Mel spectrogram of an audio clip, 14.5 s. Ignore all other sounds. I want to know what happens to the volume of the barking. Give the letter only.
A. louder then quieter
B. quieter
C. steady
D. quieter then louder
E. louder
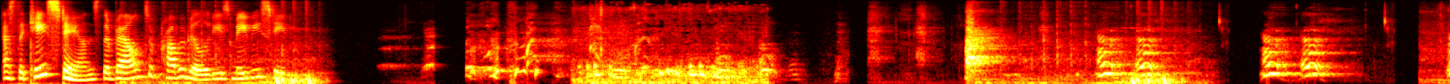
E.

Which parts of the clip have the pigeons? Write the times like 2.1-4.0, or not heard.
1.1-3.3, 5.7-7.7, 9.8-12.1.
